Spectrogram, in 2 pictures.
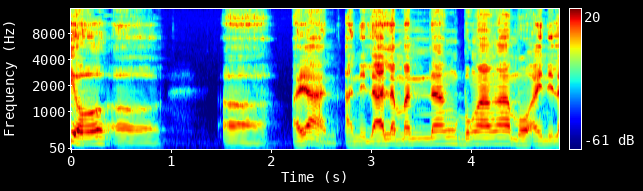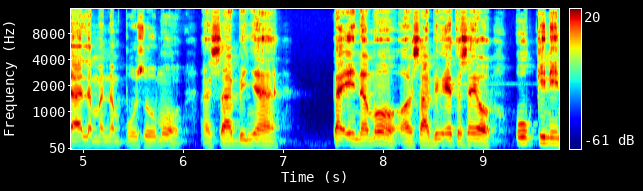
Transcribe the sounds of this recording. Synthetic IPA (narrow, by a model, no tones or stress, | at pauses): oʔo | ʔo | ʔɐjanʔɐŋnɪlaːlɐmanːɐŋbʊŋaːŋamo̞ʔɐjnɪlaːlɐmanːɐŋpuːsomo̞ʔɐŋsaːbɪɲa | t̪ɐʔɪnɐmo̞ʔosaːbɪkoʔɛt̪o̞s̬ɐjo̞ʔokɪnɪ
